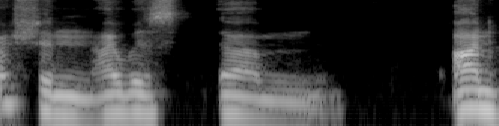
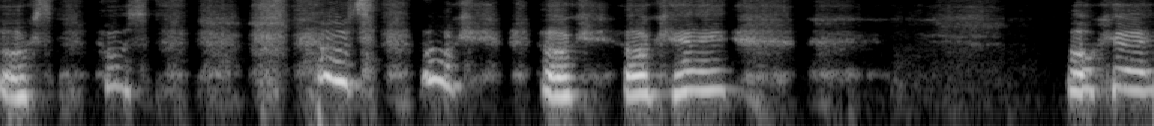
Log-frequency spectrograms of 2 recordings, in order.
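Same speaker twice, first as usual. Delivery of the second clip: very high, choked-back, stifled sobbing; 12 semitones higher than usual. Retelling how a noisy man reacted when told to be quiet, imitating stifled sobbing. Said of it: "stifles his sobbing and he's like".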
